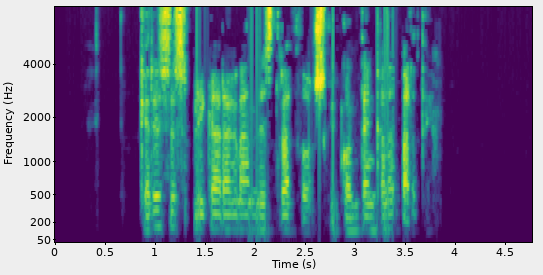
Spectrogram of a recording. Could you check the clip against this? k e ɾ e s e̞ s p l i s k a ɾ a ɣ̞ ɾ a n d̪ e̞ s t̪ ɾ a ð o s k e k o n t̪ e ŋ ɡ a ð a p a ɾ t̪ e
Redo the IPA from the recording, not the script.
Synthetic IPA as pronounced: k e ɾ e s e̞ s p l i k a ɾ a ɣ̞ ɾ a n d̪ e̞ s t̪ ɾ a θ o s k e k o n t̪ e ŋ k a ð a p a ɾ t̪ e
